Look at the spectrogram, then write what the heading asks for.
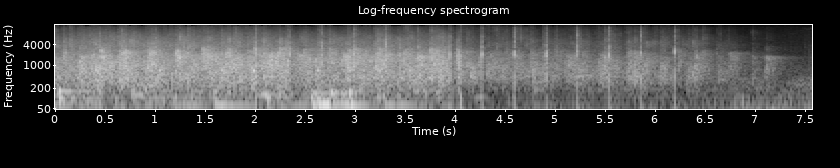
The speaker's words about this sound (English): Please join me with your applause with a warm welcome for Ambassador Zalman Shoval.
